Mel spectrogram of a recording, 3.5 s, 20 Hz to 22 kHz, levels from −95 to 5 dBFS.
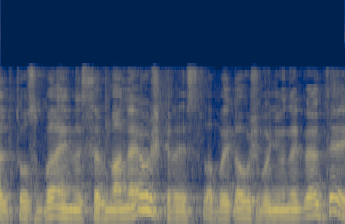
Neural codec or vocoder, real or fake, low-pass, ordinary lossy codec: codec, 16 kHz, 4 kbps, FunCodec, trained on Chinese and English, 50 frames a second; fake; 7.2 kHz; MP3, 96 kbps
